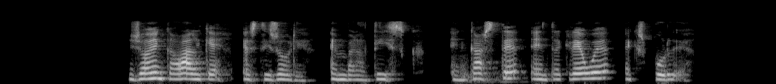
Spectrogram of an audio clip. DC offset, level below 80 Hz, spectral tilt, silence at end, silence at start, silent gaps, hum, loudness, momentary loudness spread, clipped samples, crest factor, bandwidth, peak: under 0.1%; -66 dBFS; -2.5 dB/octave; 0.85 s; 1.3 s; 2.35-2.42 s, 3.18-3.30 s, 4.27-4.49 s, 6.18-6.23 s; none; -21 LUFS; 12 LU; under 0.1%; 20 dB; 8 kHz; -2 dBFS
